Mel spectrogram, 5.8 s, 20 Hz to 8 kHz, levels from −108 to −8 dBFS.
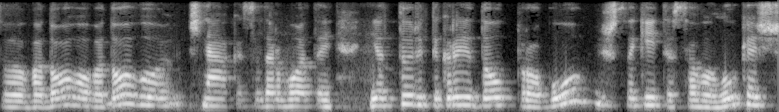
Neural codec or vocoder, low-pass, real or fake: none; 7.2 kHz; real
